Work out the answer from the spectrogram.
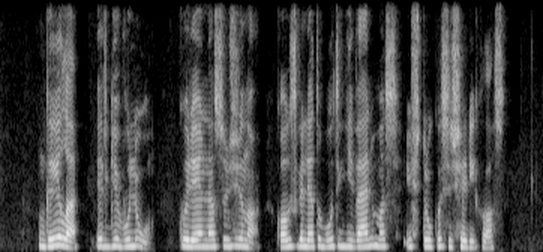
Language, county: Lithuanian, Kaunas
